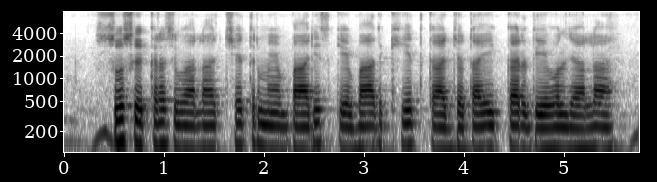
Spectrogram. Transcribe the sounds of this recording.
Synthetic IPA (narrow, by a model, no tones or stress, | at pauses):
sʊskkɾəswaːlakʃʰeːt̪ɾəmẽbaːɾɪskebaːd̪kʰeːt̪kad͡ʒɔt̪aːikəɾd̪eːwəld͡ʒaːlaːɦ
